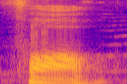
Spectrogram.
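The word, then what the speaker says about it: faux: मुझे जो सिर्फ एक वर्ड मिला जिसमें X साइलेंट है, फाव, फाव.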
